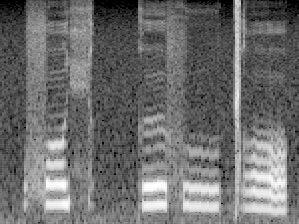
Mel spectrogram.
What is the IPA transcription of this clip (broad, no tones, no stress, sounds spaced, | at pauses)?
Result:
f ɔ ç | k ɵ f uː ɡ͡ǁ ɔ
